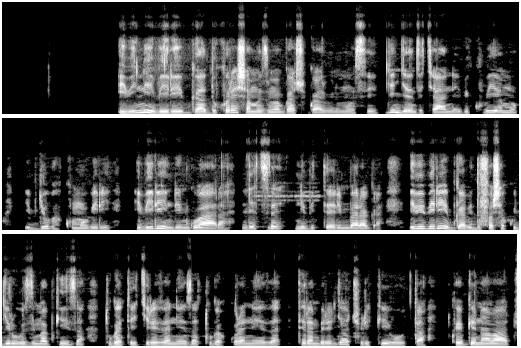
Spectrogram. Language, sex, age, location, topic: Kinyarwanda, male, 18-24, Huye, health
